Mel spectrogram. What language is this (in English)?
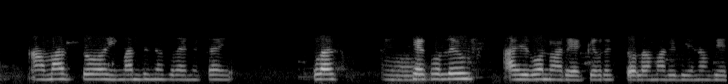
Assamese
